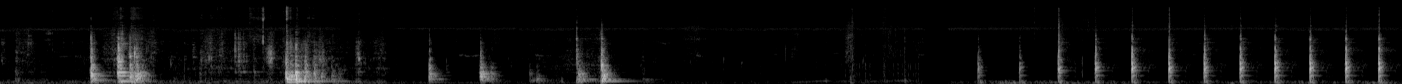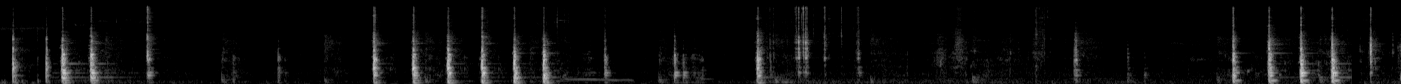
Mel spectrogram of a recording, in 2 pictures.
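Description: Bamboo being chopped with a blade: irregular knocks at first, then runs of rapid, evenly spaced chopping strikes, about four a second. A steady high-pitched insect drone runs through the first half.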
